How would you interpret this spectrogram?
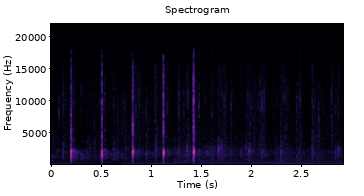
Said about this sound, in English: And the congregation of believers can clap for that one in Jesus' name.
